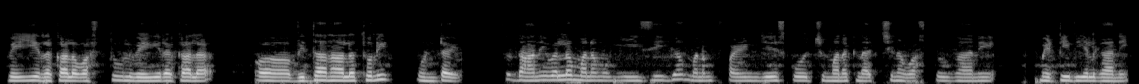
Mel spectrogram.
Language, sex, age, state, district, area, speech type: Telugu, male, 18-30, Telangana, Warangal, rural, spontaneous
